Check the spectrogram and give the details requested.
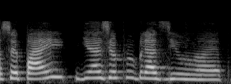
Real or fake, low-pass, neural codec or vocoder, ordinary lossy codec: fake; none; codec, 16 kHz, 0.5 kbps, X-Codec, HuBERT features, trained on general audio; none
